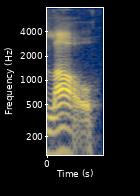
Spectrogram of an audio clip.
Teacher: So the ra gets mapped to a la. Yeah. And that's because they're born in an environment where there's no need or there's no distinction between those kinds of syllables, right?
